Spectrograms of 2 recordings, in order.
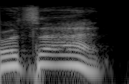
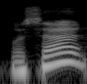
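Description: First: The question sounds excited and eager. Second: The question sounds puzzled, as if unheard. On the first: The speaker is thrilled about something. The speaker calls it wrong. "That was me being excited about that" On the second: The speaker could not hear what was said. The speaker calls it right. "But exactly"

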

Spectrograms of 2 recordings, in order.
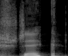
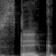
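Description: First: The word begins with an SH sound. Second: The word begins with a plain S sound. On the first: "they'd say shtick" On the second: "instead of stick"

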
